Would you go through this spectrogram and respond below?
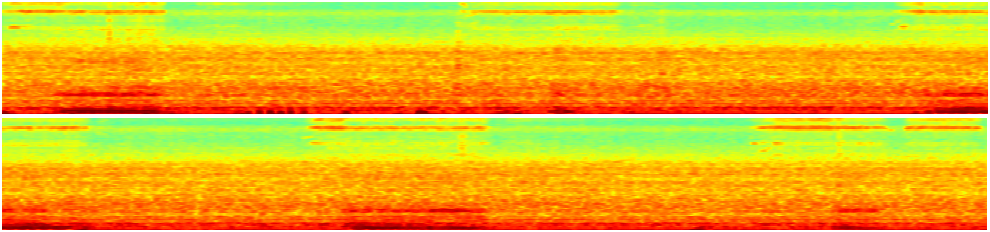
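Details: Sleeping Shih Tzu snoring: low, rough snores rise in soft bursts every few seconds over a steady low hum, with no other animals heard.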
